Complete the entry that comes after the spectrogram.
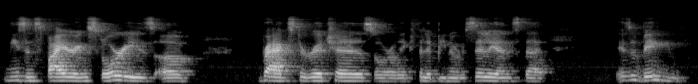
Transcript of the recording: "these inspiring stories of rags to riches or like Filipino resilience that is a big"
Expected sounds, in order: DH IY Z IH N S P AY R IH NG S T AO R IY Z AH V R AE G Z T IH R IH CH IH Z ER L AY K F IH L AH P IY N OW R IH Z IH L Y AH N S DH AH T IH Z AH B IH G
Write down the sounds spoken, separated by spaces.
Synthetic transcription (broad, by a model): DH IY Z IH N S P AY R IH NG S T AO R IY Z AH V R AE G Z T IH R IH CH IH Z ER L AY K F IH L AH P IY N OW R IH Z IH L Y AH N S DH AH T IH Z AH B IH G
